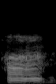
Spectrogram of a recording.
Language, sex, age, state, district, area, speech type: Bengali, male, 18-30, West Bengal, Uttar Dinajpur, rural, conversation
